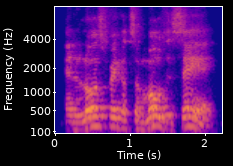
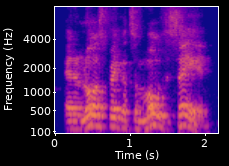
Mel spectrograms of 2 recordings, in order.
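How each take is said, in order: Both takes have the same delivery.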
